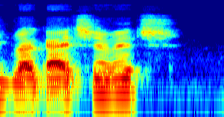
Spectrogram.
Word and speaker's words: Blagajcevic: And yeah, my Twitter ad is at D Blagajcevic. That's how you pronounce my last name. So just the D and Blagajcevic, because my full name would be too long for Twitter.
